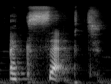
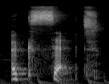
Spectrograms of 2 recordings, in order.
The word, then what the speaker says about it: accept: So it's not accept, but accept, accept. So there's a stop on that k sound to help you ease into the next syllable.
